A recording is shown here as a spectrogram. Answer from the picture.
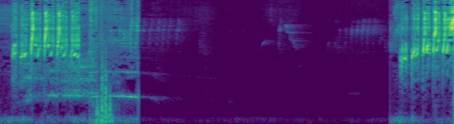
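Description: Javan fulvetta (wergan Jawa) giving rapid high chirping calls over a low rumble. The first run lasts about two seconds, with a thump about a second and a half in. After dead silence, a second run of chirps starts a little after five seconds in.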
